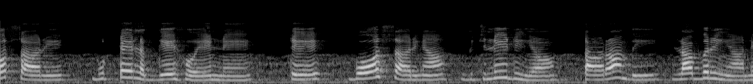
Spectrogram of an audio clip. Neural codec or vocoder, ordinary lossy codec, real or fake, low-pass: codec, 16 kHz, 16 kbps, FreqCodec, larger model; none; fake; 7.2 kHz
